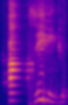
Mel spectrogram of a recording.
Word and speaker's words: Amazigh: It looks like it's spelled Amazigh, but it's Amazigh. The G has R sound. That's how they do it.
